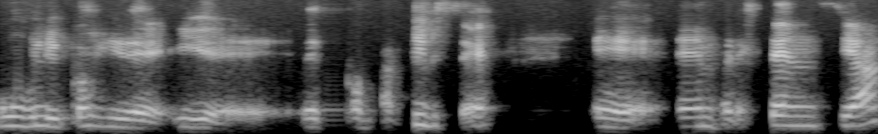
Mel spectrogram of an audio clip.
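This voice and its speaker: A woman with a Uruguayan accent speaks at medium pitch, somewhat breathy, in a dry, close sound with no echo. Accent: Rioplatense Spanish (Uruguayan). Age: 20s. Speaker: psychologist. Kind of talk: interview.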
